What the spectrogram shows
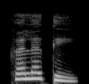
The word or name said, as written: ಖಲತಿ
